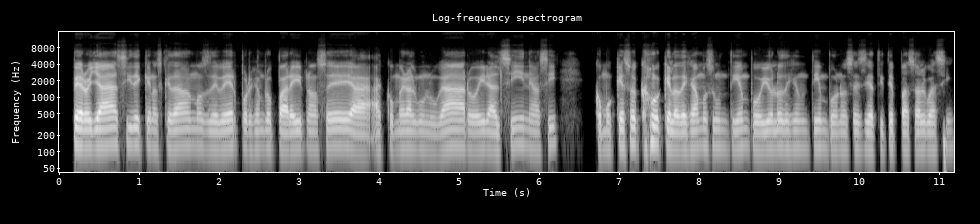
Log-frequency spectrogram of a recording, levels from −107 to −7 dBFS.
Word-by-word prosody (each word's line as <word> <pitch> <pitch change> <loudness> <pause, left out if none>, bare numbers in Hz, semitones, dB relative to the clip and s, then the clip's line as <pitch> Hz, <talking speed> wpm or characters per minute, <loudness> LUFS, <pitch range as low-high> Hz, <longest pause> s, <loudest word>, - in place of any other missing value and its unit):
Pero 130 -2 +8
ya 130 +2 +6
así 140 0 -3
de 140 -1 0
que 130 - -4
nos 125 -1 -6
quedábamos 125 0 -1
de 120 0 -1
ver, 125 +2 +1
por 125 - -4
ejemplo, 120 +1 -5
para 115 0 +3
ir, 120 +1 -1
no 115 -1 -3
sé, 130 +1 +1
a 110 -2 +4
a 110 - -3
comer 120 +1 -4
a - - +3
algún 115 -1 -5
lugar, 120 +3 +1
o 115 0 -1
ir 120 +1 0
al 110 -2 +1
cine 130 -2 -5
o 115 - -3
así. 140 +5 -7 0.4
Como 120 -1 -3
que 130 - +2
eso 135 +1 0
como 145 -1 +2
que - - +4
lo 115 -1 +4
dejamos 120 +3 0
un 125 -2 -7
tiempo, 120 -1 -3
yo 120 +1 0
lo 125 +1 -1
dejé 120 0 -5
un 120 -1 -10
tiempo, 120 -2 -4
no 115 0 -6
sé 120 +1 -5
si 115 +1 -4
a 115 - +2
ti 115 - -12
te 120 +2 -3
pasó 115 +1 -2
algo 115 0 -1
así. 120 +2 -7
120 Hz, 270 wpm, -25 LUFS, 115-130 Hz, 0.4 s, Pero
